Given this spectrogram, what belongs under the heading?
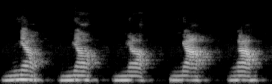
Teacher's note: Se você perceber, você mal mexe a sua língua. Você usa a parte lá de trás da língua para fazer esse som.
